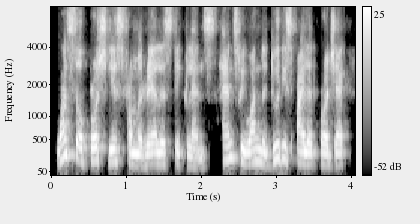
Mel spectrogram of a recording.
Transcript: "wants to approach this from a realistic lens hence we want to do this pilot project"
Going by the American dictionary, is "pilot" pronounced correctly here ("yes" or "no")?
yes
